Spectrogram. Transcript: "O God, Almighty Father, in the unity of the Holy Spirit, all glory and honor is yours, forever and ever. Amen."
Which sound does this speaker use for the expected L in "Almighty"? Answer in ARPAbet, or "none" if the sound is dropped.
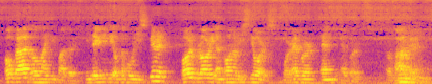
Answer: L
